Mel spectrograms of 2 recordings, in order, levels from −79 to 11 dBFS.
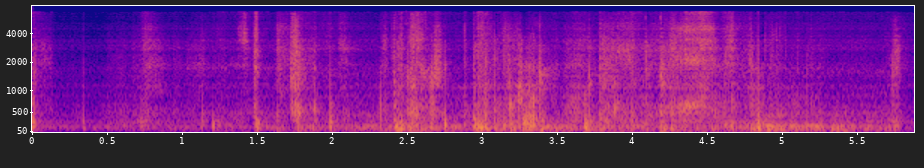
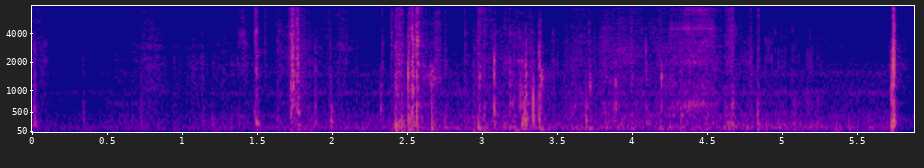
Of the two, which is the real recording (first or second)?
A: second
